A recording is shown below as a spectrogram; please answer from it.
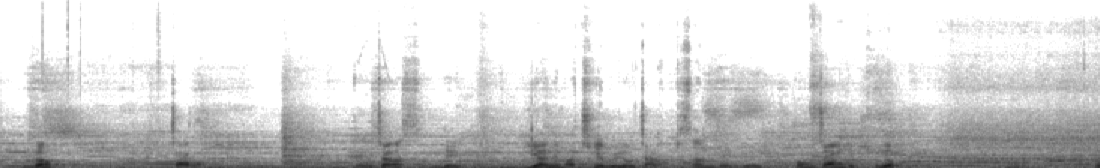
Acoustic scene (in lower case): cafe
